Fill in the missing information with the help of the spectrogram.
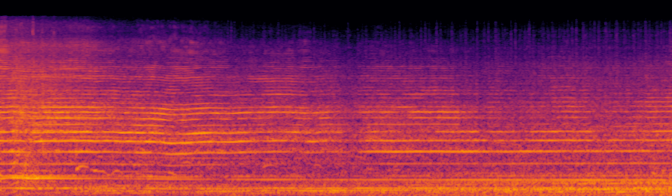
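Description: Snowmobile engine running at high, steady revs, its pitch easing slightly about two seconds in and then holding.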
